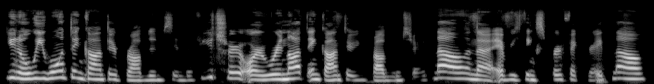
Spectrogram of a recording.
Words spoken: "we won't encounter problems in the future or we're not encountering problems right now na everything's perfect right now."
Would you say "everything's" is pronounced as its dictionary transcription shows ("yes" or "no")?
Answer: no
